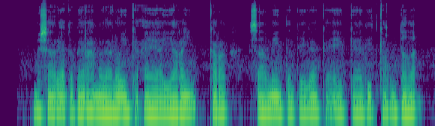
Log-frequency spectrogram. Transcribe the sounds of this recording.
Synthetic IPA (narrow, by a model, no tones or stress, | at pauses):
mɐʃaːɾiːʕd̪ɐbɛːɾɐɦɐmɐɣaːlɔːjɪŋkʰɐʔɐjaːjɐɾɛjŋ | kʰɐɾɐ | saːmɛjnt̪ʰɐd̪ɛːɣaːŋkʰɐ̰ɛːɡ̥aːðid̪kʰɐʕʊnt̪ʰɐðɐ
